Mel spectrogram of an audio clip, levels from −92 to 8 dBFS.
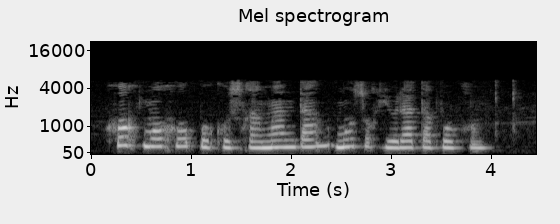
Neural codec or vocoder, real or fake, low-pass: none; real; 5.4 kHz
